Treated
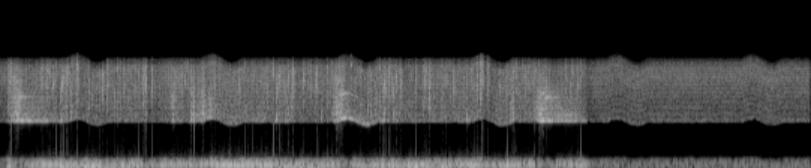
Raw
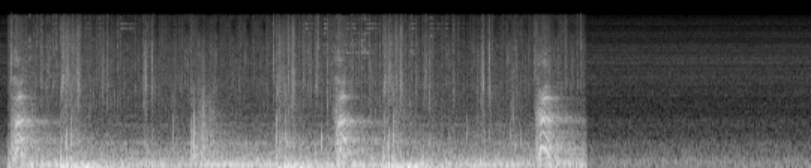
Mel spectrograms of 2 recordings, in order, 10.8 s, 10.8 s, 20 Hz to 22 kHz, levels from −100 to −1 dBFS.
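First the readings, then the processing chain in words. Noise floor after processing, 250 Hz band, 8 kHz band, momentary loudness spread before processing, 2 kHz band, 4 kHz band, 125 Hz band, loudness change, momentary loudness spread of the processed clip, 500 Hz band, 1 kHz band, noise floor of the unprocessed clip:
−49 dBFS, below −30 dB, −16.5 dB, 8 LU, −1.5 dB, +4.0 dB, −19.0 dB, −13.5 dB, 12 LU, below −40 dB, −12.5 dB, −47 dBFS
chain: lower of the sound and its delayed copy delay 3.3 ms
brick-wall band-stop 150–1,200 Hz
spectral tilt +4 dB per octave
mains-hum notches 50/100 Hz
downward compressor 6 to 1, threshold −39 dBFS, peak gain reduction 21 dB
downsampling to 11,025 Hz
wow of a warped record 33 1/3 rpm, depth 160 cents
level +8.5 dB

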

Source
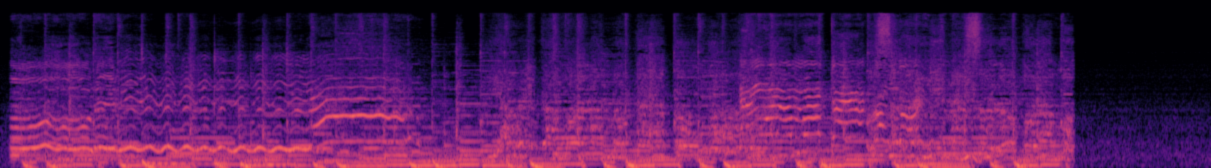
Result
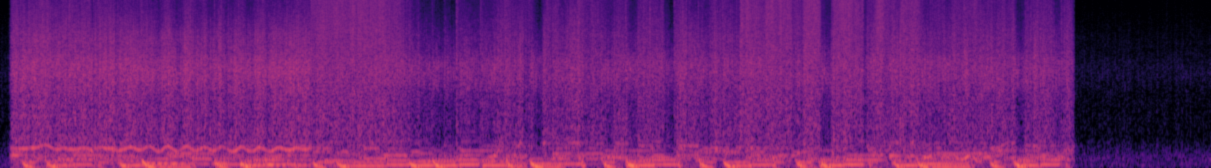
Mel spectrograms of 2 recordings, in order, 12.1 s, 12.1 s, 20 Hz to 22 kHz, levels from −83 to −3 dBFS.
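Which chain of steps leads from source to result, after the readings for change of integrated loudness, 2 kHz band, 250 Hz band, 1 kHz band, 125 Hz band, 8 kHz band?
+2.0 dB, −2.0 dB, −1.5 dB, −7.5 dB, −0.5 dB, +12.0 dB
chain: short delay modulated by noise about 3,800 Hz, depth 0.42 ms

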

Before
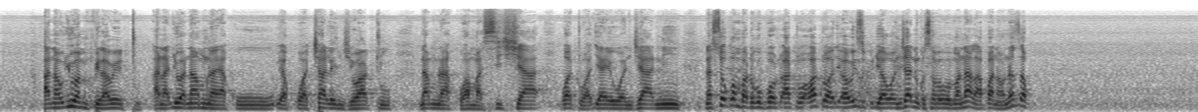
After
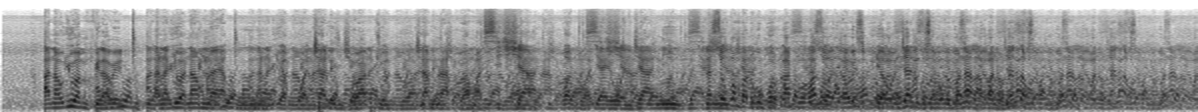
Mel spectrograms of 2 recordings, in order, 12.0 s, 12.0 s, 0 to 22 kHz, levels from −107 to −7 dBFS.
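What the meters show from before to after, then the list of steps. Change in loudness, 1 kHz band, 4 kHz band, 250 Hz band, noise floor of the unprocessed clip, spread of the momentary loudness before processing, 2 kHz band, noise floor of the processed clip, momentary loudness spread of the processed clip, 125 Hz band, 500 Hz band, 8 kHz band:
+2.0 dB, +1.5 dB, +6.5 dB, +2.0 dB, −52 dBFS, 6 LU, +1.5 dB, −38 dBFS, 6 LU, +2.0 dB, +2.0 dB, +1.5 dB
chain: parametric band 3,500 Hz +8.5 dB 0.3 octaves
noise gate with hold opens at −40 dBFS
on a send: delay that swaps between a low-pass and a high-pass 512 ms, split 880 Hz, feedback 77%, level −4 dB

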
